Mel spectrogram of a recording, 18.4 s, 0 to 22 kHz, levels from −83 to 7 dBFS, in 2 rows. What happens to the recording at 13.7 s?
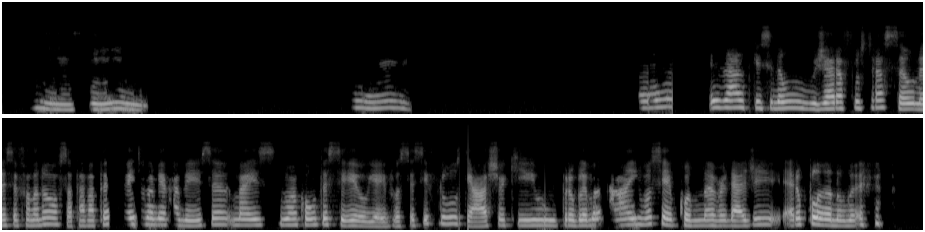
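A brief jump as the speech skips forward between 13.52 and 13.87 s, after "aí você se" and before "e acha que", skipping about a tenth of a second. Compressed frames were skipped: whole frames went missing or were rejected as damaged.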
